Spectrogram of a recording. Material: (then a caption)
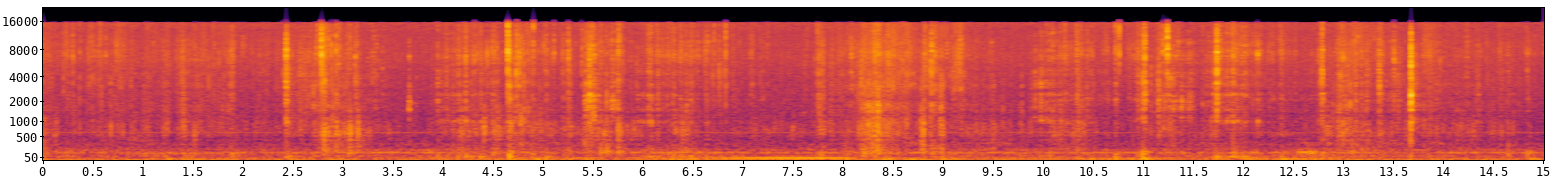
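Soap. A hand-held bar of dry purple soap is cut and scraped with a box-cutter blade, shaving off crisp flakes. Sharp, dry scraping clicks and snaps sit over a steady low rumble, with brief bright crackles as the flakes break away.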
